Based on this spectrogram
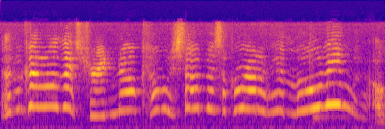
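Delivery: very high put-on teenage girl voice. Voicing a game character, the speaker uses a teenage girl voice. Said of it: "I'm not doing this voice anymore".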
